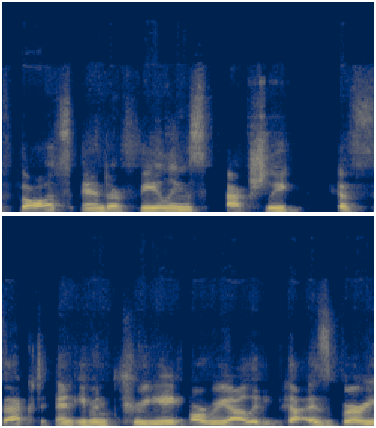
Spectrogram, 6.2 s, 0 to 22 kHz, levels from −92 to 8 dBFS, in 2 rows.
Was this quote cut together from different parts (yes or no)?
no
